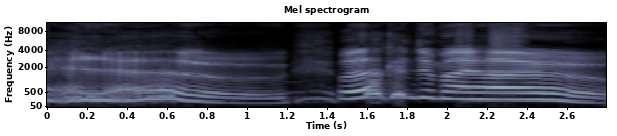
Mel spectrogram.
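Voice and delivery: slow, loud, drawn-out voice. Describing a house tour as if Vincent Price answers the door: Vincent Price voice. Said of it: "it's like Vincent Price answering the door".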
